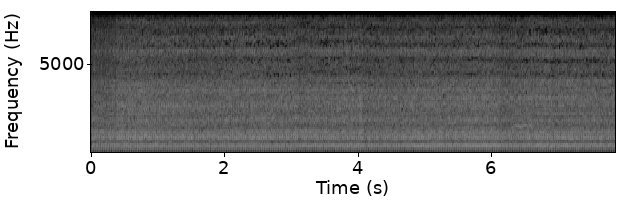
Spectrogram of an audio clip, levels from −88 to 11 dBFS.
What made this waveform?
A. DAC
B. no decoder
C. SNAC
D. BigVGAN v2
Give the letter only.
B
